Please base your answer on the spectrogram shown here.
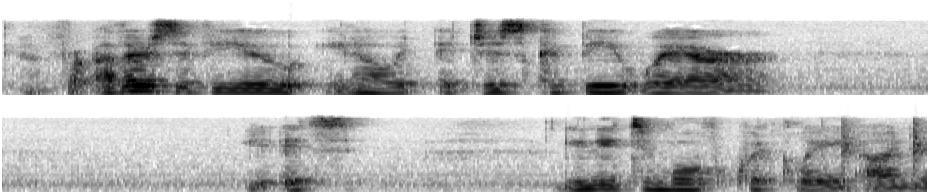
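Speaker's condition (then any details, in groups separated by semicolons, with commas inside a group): No condition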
